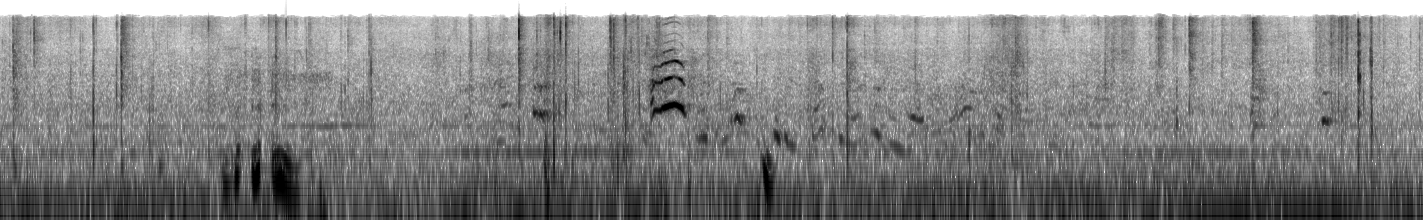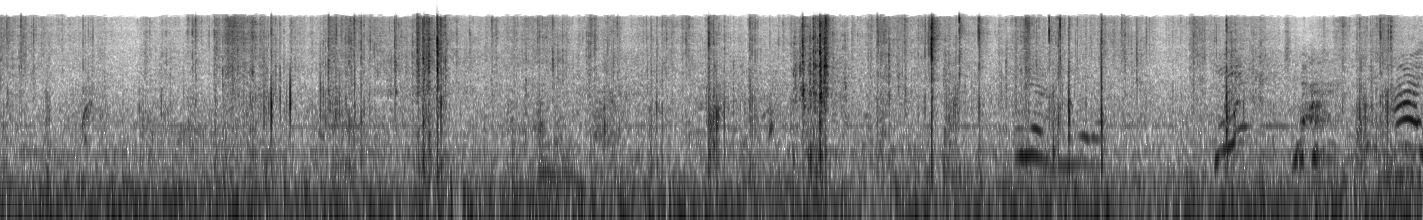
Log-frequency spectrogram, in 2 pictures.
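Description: Footsteps crunch through brush and dry leaves.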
